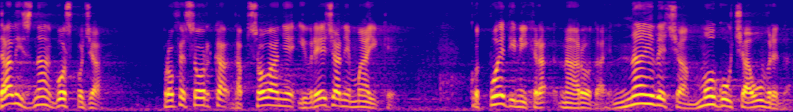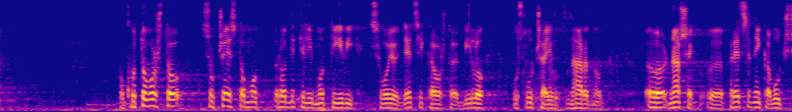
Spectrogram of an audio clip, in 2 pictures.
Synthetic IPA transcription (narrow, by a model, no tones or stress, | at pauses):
d̪aliznaːɡo̞spo̞d͡ʑa̰ | pɾo̞fe̞so̞ɾkad̪apso̞ʋaɲe̞ʔiʋɾe̞ːd͡ʑaɲe̞maːjke̞̰ | ko̞d̪po̞je̞d̪inixanaːɾo̞ːd̪a̰je̞̰najʋe̞t͡ɕamo̞ɡuːt͡ɕauʋɾe̞d̪a̰ | po̞ɡo̞t̪o̞ʋo̞ʃt̪o̞sut͡ʃe̞ːst̪o̞mɾo̞d̪it̪e̞ʎimo̞t̪iːʋisʋo̞jo̞jd̪je̞t̪sikao̞ʃt̪o̞je̞biːlˠo̞ | uslˠut͡ʃajunaːɾo̞d̪no̞ɡ | naʃeɡpɾe̞ːt̪sjed̪nikaʋut͡ʃi̥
